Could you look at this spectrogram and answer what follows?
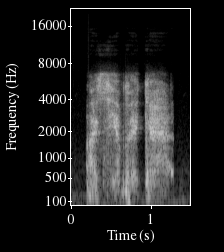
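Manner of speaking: breathy, hushed whispered aside. A player's character whispers toward the party behind them; whispering. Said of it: "I'm just gonna whisper towards my party".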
